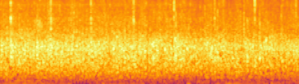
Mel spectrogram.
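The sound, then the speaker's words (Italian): Applause fills the whole stretch: dense, steady clapping at an even loud level from start to end, with no voices standing out. “Mi ha staccato una orecchia sta applauso”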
